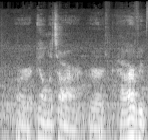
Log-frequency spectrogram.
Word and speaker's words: Ilmater: Chuck is a half-orc paladin of Ilmater, or Hilmatar, or however you pronounce it. Exactly. Ilmater.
